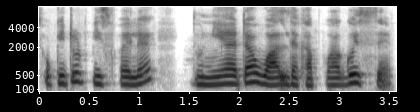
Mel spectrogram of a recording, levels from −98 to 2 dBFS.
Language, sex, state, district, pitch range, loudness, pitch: Assamese, female, Assam, Sonitpur, 220-260 Hz, -16 LUFS, 230 Hz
